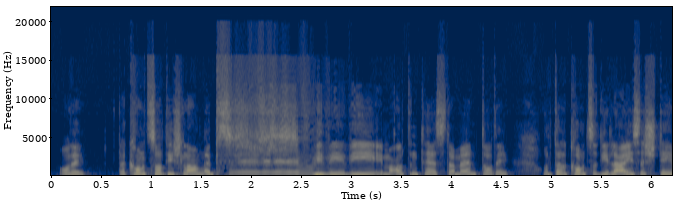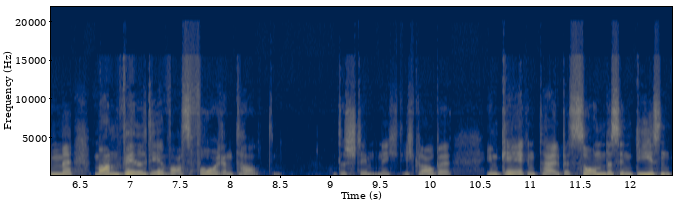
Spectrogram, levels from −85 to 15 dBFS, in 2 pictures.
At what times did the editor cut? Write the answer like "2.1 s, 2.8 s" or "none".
none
